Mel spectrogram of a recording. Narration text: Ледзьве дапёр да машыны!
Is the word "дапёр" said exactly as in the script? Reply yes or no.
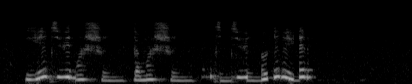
no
